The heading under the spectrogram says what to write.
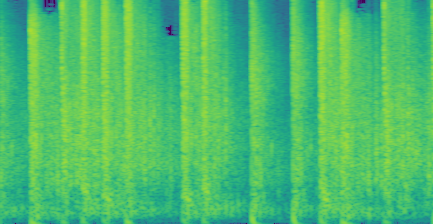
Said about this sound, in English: Shots exploded from rifles, shotguns, and pistols.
